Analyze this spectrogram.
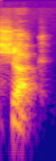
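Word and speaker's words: Shough: He says, "Look, I get that Tyler Show isn't the flashiest name out there, but I'm genuinely excited about Chuck." What is it? It it's it's spelled SH, but it's pronounced Shuck.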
